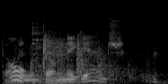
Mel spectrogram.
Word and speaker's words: Dominik Jentsch: I'm not sure what's the correct pronunciation. You just said it, Dominik Jentsch.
